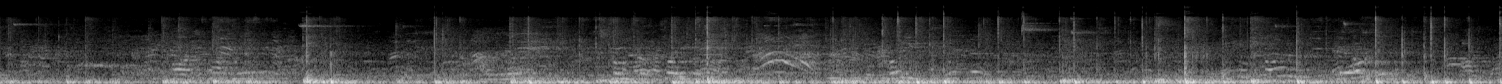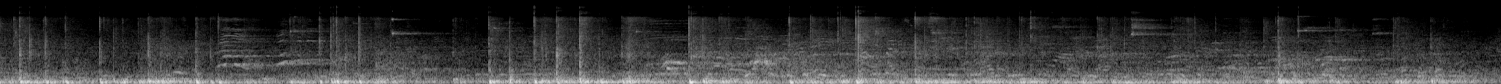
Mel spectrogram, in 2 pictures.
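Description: Volleyballs being hit and bouncing on a wooden gym floor, a steady string of thuds and slaps through a large gym, over indistinct chatter from the players.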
